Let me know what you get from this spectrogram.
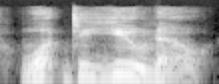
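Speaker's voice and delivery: high-pitched, words spat out. A narrator reads a character's reply to the monster: spat out. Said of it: "Connor spat".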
